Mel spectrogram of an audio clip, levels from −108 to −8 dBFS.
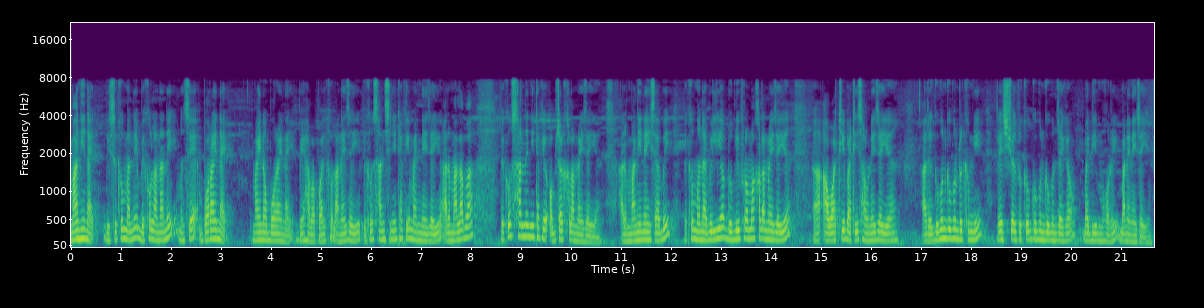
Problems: constant background noise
